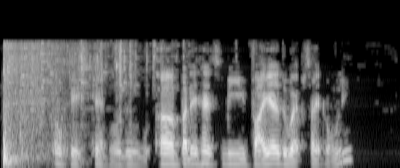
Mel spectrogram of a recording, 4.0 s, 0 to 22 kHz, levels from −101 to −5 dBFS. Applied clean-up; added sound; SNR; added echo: classical method spectral subtraction.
